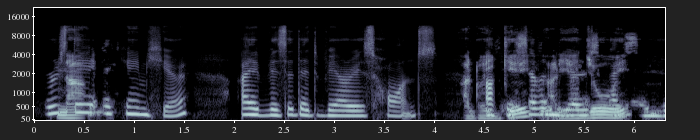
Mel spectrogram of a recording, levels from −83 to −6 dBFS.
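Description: The opening, 0.02 to 0.16 s, dips by about 30 dB. This is likely speech suppressed in double talk: the echo canceller turned the talker down while the far side spoke. Echo leak follows at 0.58 to 0.83 s. A faint copy of the voice returns 320 ms late, about 15 dB down. It is likely loudspeaker pickup the canceller missed. Milder suppression recurs at 0.61 to 0.92 s and 4.61 to 5.13 s. Echo leaks again at 5.05 to 5.24 s and 5.52 to 5.56 s. A final suppression runs from 5.61 s to the end. Within it, more echo sounds at 5.9 to 6.15 s.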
